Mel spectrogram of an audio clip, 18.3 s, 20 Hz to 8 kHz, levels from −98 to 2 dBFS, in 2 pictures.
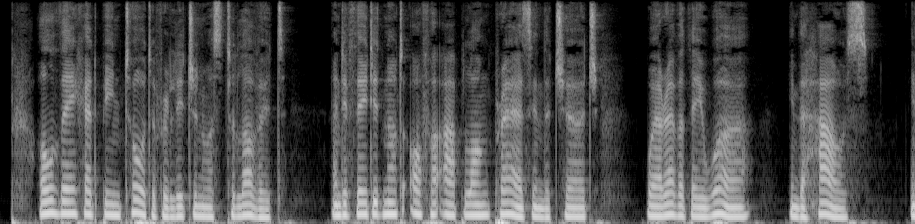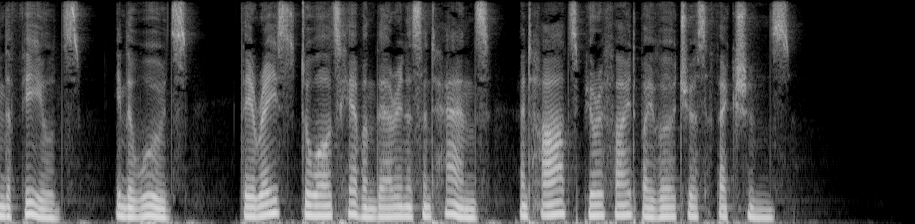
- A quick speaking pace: No, average, 155 wpm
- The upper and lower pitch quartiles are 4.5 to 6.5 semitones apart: No, average, 3.2 semitones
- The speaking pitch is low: Yes, low, 130 Hz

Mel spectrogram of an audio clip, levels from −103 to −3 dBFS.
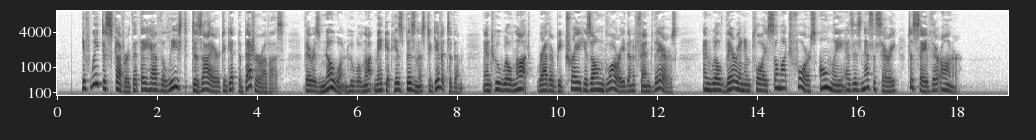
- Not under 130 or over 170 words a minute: No, average, 180 wpm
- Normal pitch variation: Yes, average, 4.8 semitones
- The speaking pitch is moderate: Yes, medium, 165 Hz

